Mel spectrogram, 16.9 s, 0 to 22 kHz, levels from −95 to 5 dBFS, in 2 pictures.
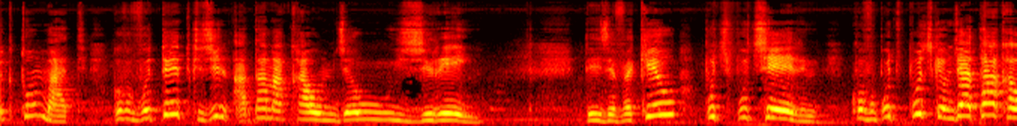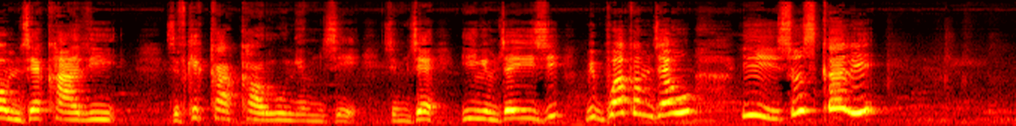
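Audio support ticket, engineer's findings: Transcoding between lossy codecs, throughout: likely an MP3 encode re-encoded as HE-AAC. The second codec spends bits on the first's artefacts, so both sets are heard together. Nothing above 20.3 kHz.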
